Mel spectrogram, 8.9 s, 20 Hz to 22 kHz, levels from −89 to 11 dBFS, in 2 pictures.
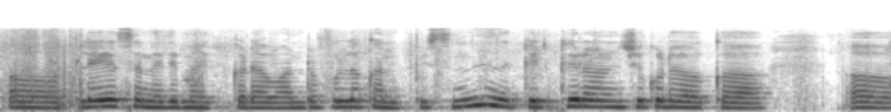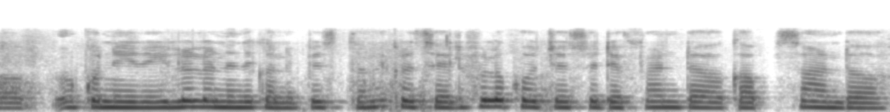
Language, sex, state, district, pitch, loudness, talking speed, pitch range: Telugu, female, Andhra Pradesh, Annamaya, 200 Hz, -19 LUFS, 175 wpm, 190-215 Hz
